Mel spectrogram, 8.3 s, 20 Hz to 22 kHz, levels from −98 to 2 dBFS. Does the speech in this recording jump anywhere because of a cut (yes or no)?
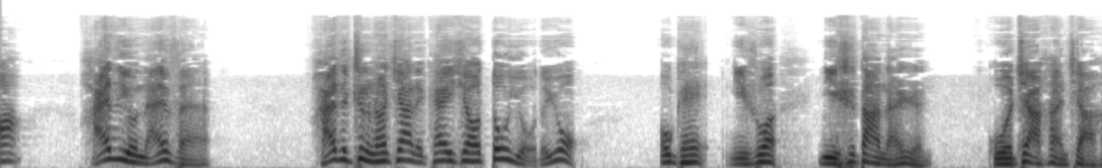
no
